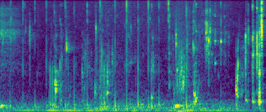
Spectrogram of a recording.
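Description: Someone takes a sip of water, with wet mouth clicks, soft slurping and a few gulping swallows over several seconds, no talking.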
